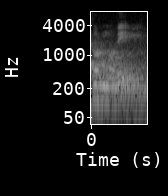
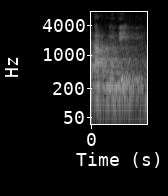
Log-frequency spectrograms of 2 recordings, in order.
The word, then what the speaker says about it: Tirmidzi: Nah, jadi boleh dibaca Tirmidzi, boleh Tarmidzi, boleh Tirmidzi, semuanya sama.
